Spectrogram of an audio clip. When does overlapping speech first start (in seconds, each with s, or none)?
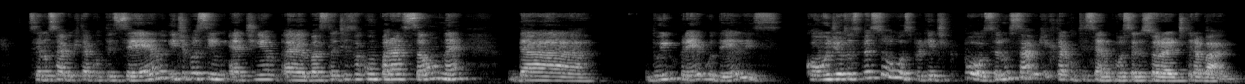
none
